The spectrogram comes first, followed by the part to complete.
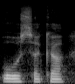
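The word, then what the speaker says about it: Ōsaka: le haut et l'on pareil pour osaka le hodh osaka se prononce en deux temps mais quand on l'écrit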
